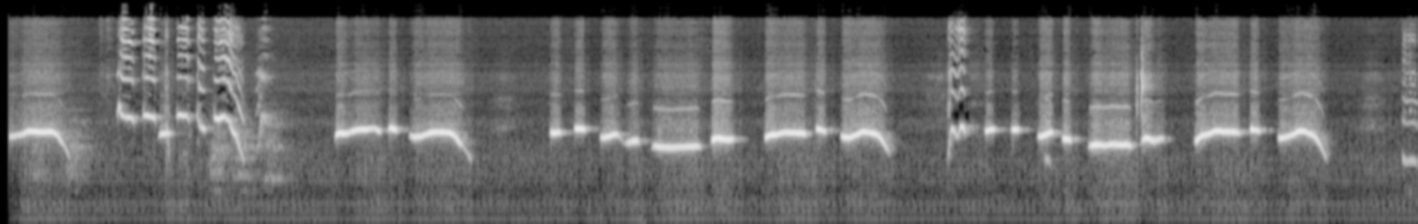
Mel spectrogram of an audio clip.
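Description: A cockatiel whistles a string of clear, bending notes, broken by a few quick chirps.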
